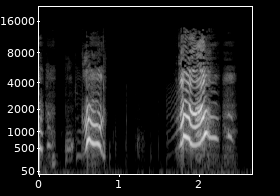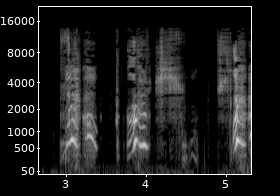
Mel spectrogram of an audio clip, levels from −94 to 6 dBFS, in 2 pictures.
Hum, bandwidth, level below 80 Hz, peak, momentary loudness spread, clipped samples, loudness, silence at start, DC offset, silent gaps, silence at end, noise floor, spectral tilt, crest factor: none; 14 kHz; -76 dBFS; -2 dBFS; 26 LU; under 0.1%; -18 LUFS; 0 s; under 0.1%; 1.42-1.46 s, 1.54-1.58 s; 0 s; -50 dBFS; 2 dB/octave; 20 dB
